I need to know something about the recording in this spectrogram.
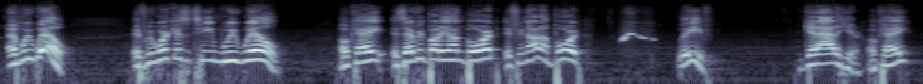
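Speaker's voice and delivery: loud, high pumped-up coach yell; rally the team like a coach; coach pep talk. Pretend. A coach firing up his team with a loud rallying yell.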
